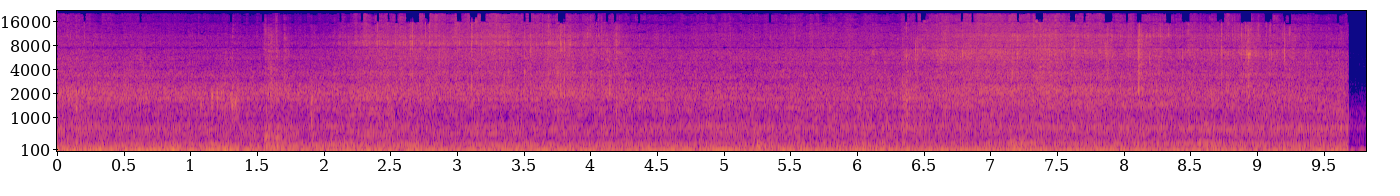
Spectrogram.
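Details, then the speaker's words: 2015 Lexus ES350 after brake service (bracket cleaned, pad hardware and parking brake adjusted), rolling forward and reversing: only a low rumble, no squeal or groan, so the brakes are now quiet after months of noise. "so as y'all just saw we went ahead and took the car out and parked it just like we did in the beginning when it was making noise and now it's completely silent no groaning when we're reversing no squealing when we're coming forward so it's all good"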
